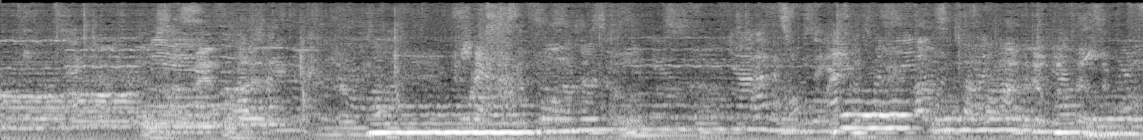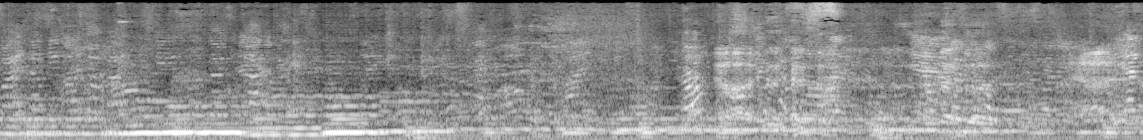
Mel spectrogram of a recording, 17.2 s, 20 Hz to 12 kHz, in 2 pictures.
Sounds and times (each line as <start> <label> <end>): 0.0 1920s music 17.1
